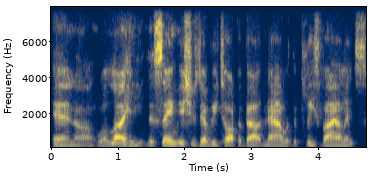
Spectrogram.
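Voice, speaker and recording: Against a quiet background, a man speaks at a fairly low pitch and moderate pace in a monotone, flat way. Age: 60s. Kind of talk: conference speech. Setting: community center event, also streamed online.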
